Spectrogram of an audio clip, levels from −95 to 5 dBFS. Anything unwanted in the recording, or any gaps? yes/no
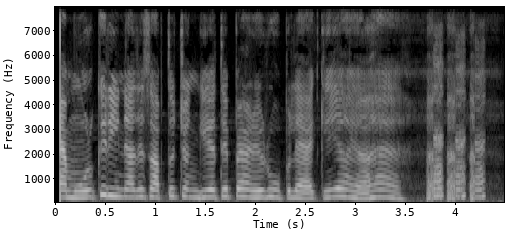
yes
